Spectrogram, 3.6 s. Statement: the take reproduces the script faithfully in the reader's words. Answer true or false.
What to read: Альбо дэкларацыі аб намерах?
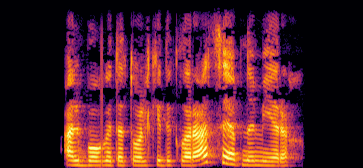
false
